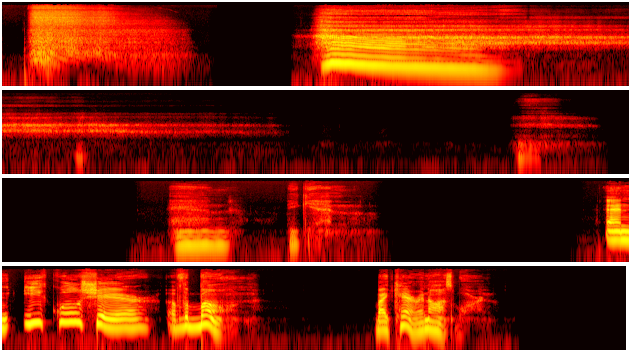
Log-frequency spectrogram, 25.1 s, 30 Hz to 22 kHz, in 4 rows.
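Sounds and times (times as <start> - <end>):
deep breath: 0.2 - 2.0, 2.9 - 9.6, 11.4 - 12.4
speech: 18.7 - 21.2, 22.6 - 23.6.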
